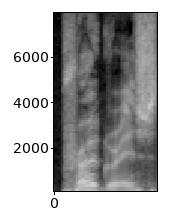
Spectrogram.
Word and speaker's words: progress: But progress, the noun, has the stress on the first syllable.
